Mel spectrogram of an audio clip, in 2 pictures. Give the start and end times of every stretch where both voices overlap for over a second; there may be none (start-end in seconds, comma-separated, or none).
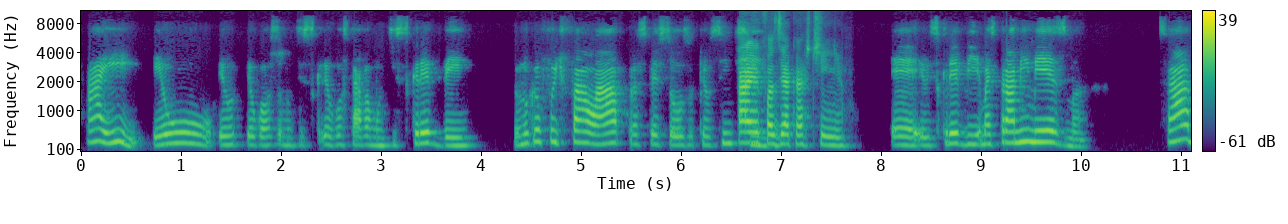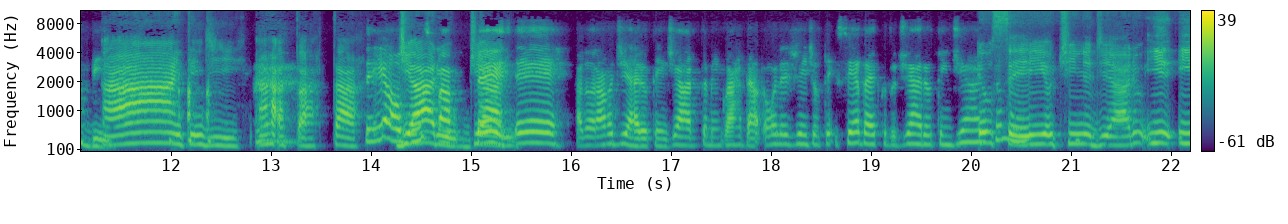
13.9-15.5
